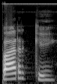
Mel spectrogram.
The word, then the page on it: parque: Spanish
